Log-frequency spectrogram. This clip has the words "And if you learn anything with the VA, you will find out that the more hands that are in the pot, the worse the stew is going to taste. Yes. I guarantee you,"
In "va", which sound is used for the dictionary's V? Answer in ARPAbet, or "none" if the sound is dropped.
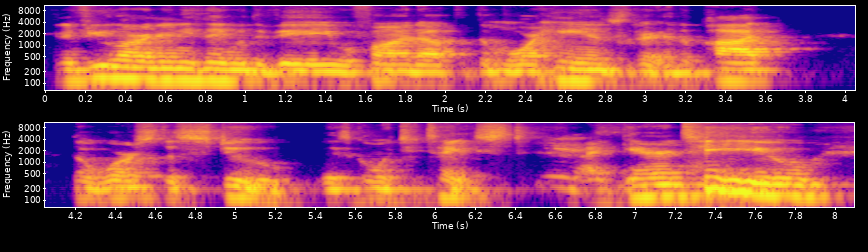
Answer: V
